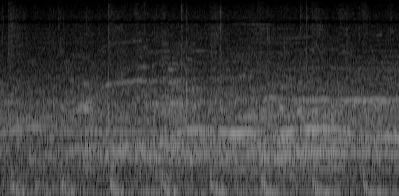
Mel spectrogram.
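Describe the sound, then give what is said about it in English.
A large crowd of fans cheers and shouts continuously as the women's team party bus passes, a loud, dense roar of many voices with high whoops rising above it, while a steady low rhythmic thumping pulses underneath throughout. “Oh, just listen to that.”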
